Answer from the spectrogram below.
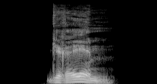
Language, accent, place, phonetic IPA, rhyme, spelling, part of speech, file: German, Germany, Berlin, [ɡʁɛːm], -ɛːm, gräm, verb, De-gräm.ogg
- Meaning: 1. singular imperative of grämen 2. first-person singular present of grämen 3. imperative of gräma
